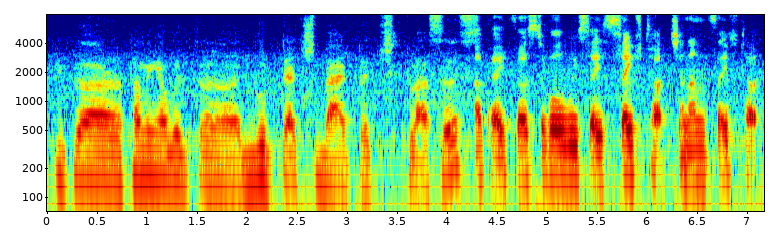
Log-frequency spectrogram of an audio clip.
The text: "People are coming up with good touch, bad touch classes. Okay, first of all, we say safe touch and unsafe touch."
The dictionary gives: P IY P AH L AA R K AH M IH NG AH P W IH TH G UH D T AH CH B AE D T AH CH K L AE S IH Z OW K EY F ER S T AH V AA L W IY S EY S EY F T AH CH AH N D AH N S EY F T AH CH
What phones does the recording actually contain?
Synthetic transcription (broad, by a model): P IY P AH L AA R K AH M IH NG AH P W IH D G UH D T AH CH B AE D T AH CH K L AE S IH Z OW K EY F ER S T AH V AA L W IY S EY S EY F T AH CH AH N AH N S EY F T AH CH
